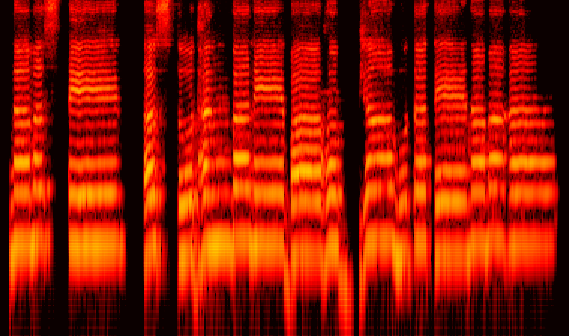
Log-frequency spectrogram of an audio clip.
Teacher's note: notice the small gap after the Namaste and before Astu, and that's due to the rule involving a word that ends in a dirgha vowel, and then the next word begins in any vowel.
